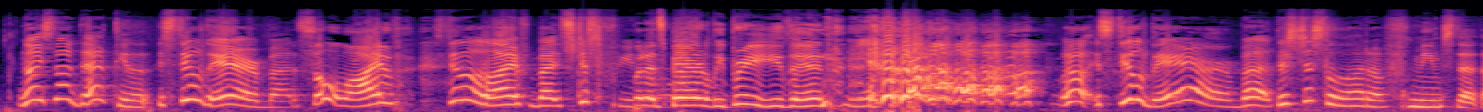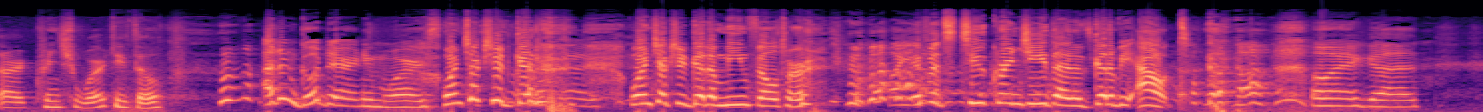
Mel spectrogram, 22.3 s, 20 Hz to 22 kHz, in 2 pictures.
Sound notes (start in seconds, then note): 4.7 singing; 6.4 flood of laughter; 12.1 giggle; 15.2 wheeze; 17.1 laughs; 20.7 laughs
